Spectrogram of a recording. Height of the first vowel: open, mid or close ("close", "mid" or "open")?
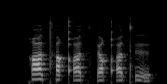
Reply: open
